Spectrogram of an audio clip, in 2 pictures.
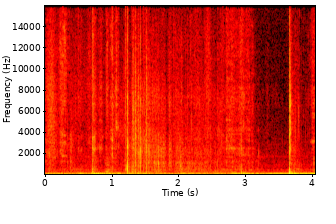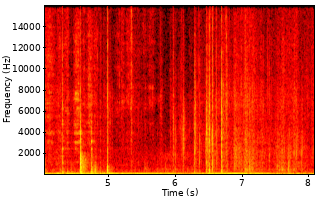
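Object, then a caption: Block of pressed gym chalk. Fingertips with long black nails squeeze, crush and rub solid, crumbly, hand-sized chunks of white reformed gym chalk (magnesium carbonate) slab inside a pile of loose chalk powder. Dense, crunchy, gritty crumbling fills the clip, punctuated by sharp, bright snaps over a steady low rumble. The chunks break down into powdery crumbs.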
